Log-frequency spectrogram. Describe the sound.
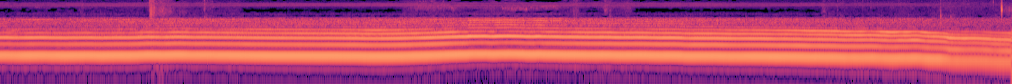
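A man's voice imitates a wolf howl, one long sustained tone that rises slightly and then slowly falls, loud, lasting about five seconds with no other sounds.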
